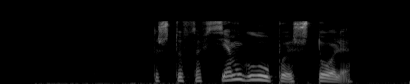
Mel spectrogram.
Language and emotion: Russian, angry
